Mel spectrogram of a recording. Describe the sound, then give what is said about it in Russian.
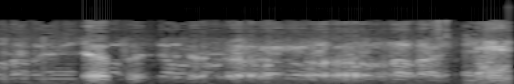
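A radio plays steadily in the caller's room, heard in the background of a phone line, its voices and music thin and muffled, running continuously for a few seconds at moderate loudness. “Радио потише. А, да, радио.”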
